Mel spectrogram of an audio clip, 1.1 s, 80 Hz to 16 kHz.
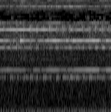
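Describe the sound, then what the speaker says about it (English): A telephone rings with a steady electronic trill that runs continuously through the short moment, indoors and moderately loud, with no one talking. "that phone's going to ring 2 or 3 more times before he gives up"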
